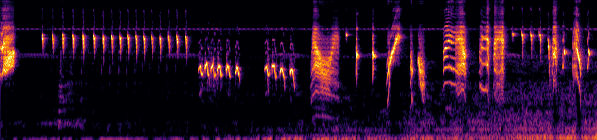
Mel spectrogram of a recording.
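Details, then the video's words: Long-tailed shrike singing to trigger song in other shrikes: a rapid even trill of high ticking notes, short lower chattering bursts, then loud varied harsh and whistled notes over a low background hum. "Burung cendet gacor Bikin cendet bahan terpancing ikut gacor"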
